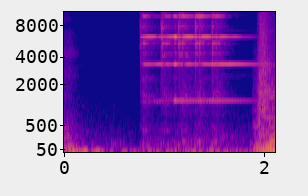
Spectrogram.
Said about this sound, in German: Warte, erstmal mach mal, mach mal die Klingel für den Jingle.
